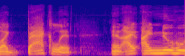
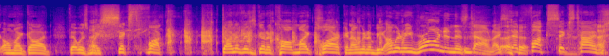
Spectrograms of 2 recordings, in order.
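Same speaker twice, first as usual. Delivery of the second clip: higher, rising panic over the count; hammed-up worry, pitched up; mock panic; 5 semitones higher than usual. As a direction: fret like a young comic who swore too much. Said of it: "being in a panic".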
